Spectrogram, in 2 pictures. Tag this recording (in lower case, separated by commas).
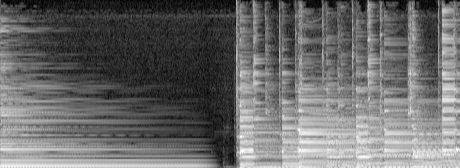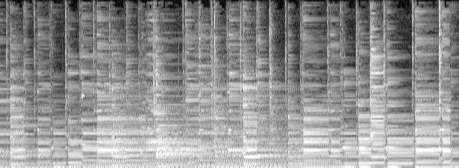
musical instrument, guitar, acoustic guitar, music, plucked string instrument, inside a small room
